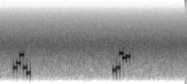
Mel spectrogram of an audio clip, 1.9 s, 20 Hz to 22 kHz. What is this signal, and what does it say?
Five-tone selective call (EIA), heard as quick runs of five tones, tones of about 30 ms, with radio hiss. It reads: 13811 01967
